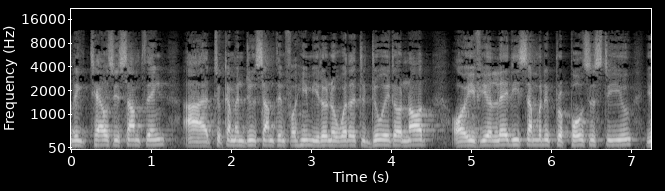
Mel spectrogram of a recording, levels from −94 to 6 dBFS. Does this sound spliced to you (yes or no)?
no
